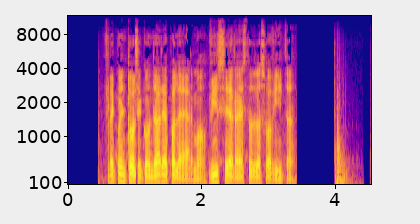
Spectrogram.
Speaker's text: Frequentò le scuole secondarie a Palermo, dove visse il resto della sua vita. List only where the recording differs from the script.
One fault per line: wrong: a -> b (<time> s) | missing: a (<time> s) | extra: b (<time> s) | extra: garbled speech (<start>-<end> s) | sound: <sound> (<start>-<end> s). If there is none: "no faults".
missing: le scuole (1.0 s)
missing: dove (2.1 s)
sound: thud (4.0-4.4 s)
